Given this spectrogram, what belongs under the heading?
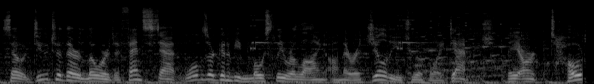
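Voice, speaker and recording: Animated man narrating over music. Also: mid-range voice, fairly quick. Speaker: video narrator. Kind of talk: scripted narration, mock-documentary explainer. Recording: clear music bed behind narration.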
